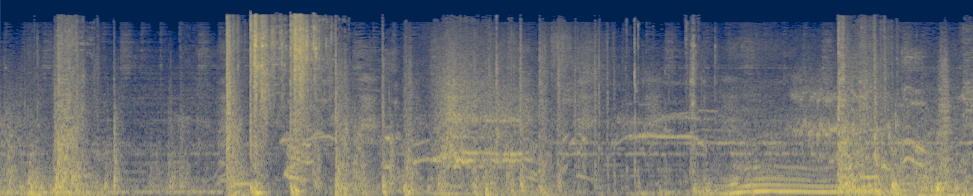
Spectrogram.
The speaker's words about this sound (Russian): Она его переезжает машиной.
